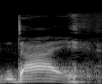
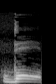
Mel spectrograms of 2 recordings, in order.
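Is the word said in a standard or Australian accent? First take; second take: Australian; standard. First: It is said in an Australian accent. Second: It is said in a standard accent.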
